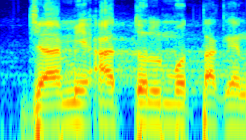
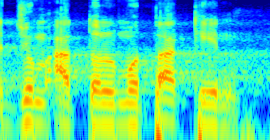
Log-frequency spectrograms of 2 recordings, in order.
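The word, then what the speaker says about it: جامعة المتقين: Jami'atul Muttaqin itu perlu diluruskan, Jami'atul Muttaqin. Kalau itu bacanya Jum'atul Muttaqin, jim isim fa'il, fahuwa jami'un, jami'un fahuwa jami'un, mu'annas Jami'atul Muttaqin, tempat mengumpulkan orang-orang yang bertakwa.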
